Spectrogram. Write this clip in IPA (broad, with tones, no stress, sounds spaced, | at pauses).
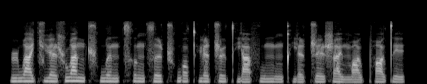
ɻ w ä˧˥ t͡ɕ ɥ ɛ˨˩ ʂ w a˥˩ n ʈ͡ʂʰ w ə˧˥ n t͡sʰ ɤ˥˩ ŋ s ɹ̩˥ ʈ͡ʂʰ w ɔ˥˩ t̪ʰ ɥ ɛ˥ ʈ͡ʂ ɻ̩˥˩ t̪ʰ j ä˧˥ f u˥ m ʊ˧˥ ŋ pʰ j ɛ˨˩ ʈ͡ʂ e˥˧ ɪ̯ ʂ a˥˩ ɪ̯ m ɑ˧˥ ʊ̯ pʰ ɑ˥ ʊ̯ t̪ e˨ ɪ̯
